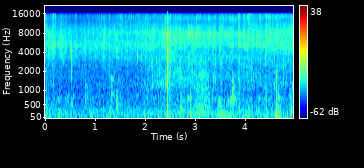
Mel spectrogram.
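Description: Food frying in neutral oil in a pan, a steady low sizzle with scattered small crackles and one sharper pop near the middle; no voices.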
